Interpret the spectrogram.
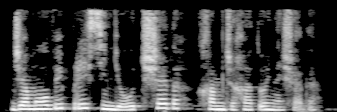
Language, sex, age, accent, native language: Uzbek, female, 18-24, Toshkent viloyati, Uzbek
